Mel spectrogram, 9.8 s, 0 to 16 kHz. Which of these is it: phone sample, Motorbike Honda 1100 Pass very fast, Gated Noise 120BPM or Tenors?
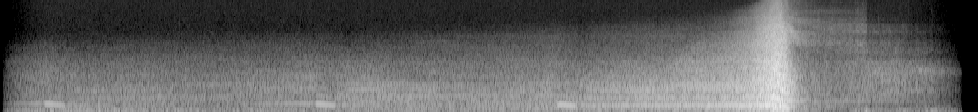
Motorbike Honda 1100 Pass very fast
